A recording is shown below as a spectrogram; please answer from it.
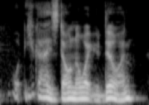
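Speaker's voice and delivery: ordinary talk, nothing marked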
